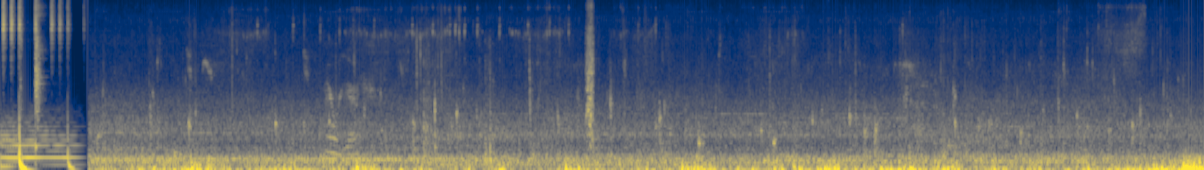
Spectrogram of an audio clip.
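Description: Background music that cuts off about a second in, then a steady low rumble of wind on the microphone aboard a boat, with water lapping at the hull and scattered faint clicks, one sharper click near the middle.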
